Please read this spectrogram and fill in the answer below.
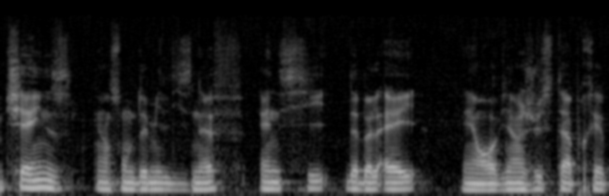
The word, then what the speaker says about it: NCAA: Voilà, ouais, alors juste avant, on prononce quand même NCAA.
